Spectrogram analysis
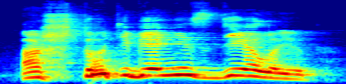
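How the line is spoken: Laughing. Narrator (Russian): засмеялся Ленька

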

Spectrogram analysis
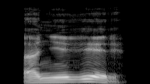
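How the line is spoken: Gentle chuckle. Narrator (Russian): ласково усмехнулся джентльмен

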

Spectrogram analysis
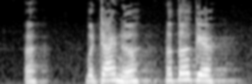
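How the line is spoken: Panicked scream. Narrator (Vietnamese): Hồng Anh hét lên thất thanh

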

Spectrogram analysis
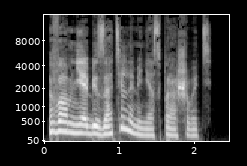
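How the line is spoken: Chuckling. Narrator (Russian): хохотнула сестра

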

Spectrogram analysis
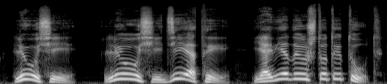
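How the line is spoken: Annoyed shout. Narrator (Belarusian): Хлопцу гэта не спадабалася ... нават крыкнуў

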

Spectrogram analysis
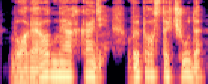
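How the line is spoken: Exclamation, feigned admiration. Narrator (Russian): воскликнула с наигранным восхищением

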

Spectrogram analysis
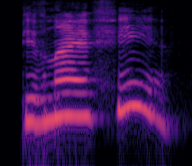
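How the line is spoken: Laughing. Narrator (Russian): рассмеялся Макс

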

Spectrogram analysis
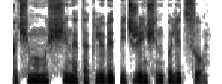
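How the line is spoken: Hurt, pleading whisper. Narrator (Russian): Обиженно прошептала, пытаясь вызвать хоть толику жалости

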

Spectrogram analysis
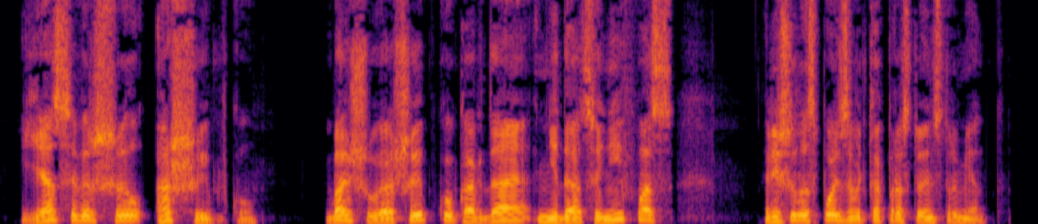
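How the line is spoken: Matter-of-fact tone. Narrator (Russian): продолжил Сартин уже будничным тоном

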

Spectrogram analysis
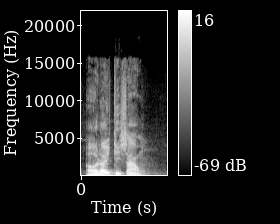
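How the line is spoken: Smiling. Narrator (Vietnamese): Từ Ngạo Thiên vẫn là cái bộ dáng mỉm cười kia nói

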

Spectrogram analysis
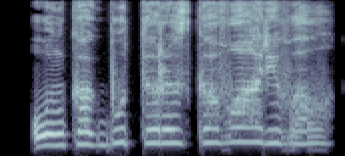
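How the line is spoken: Trembling voice. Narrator (Russian): дрожащим голосом произнесла Эмма

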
